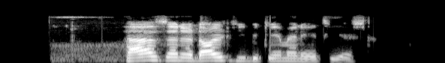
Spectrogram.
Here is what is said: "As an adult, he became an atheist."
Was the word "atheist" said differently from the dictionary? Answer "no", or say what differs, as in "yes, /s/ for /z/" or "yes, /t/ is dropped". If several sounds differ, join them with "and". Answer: yes, /t/ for /θ/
